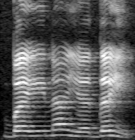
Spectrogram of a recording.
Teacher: یالین مطلب یا جس پر جزم ہو اور اس سے پہلے زبر ہو, اس کو ہمیں نہیں کھینچنا ہے. یا ساکن سے پہلے زیر ہو تو وہ یا مدہ ہوگا, اس کو کھینچ کر پڑھیں گے.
